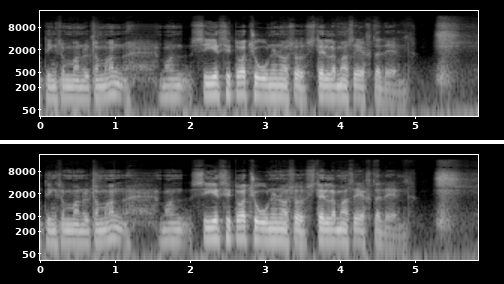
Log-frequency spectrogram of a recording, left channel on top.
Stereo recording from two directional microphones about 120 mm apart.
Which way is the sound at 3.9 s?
30° left (ahead or behind).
